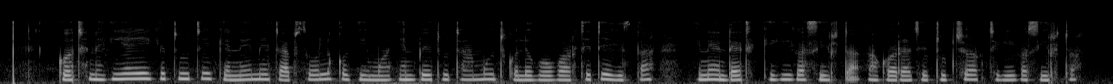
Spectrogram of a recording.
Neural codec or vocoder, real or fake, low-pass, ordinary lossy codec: none; real; none; none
